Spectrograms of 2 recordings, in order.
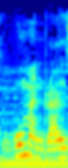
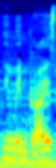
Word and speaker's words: Woman Rise: It's Woman Rise, not Women Rise.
